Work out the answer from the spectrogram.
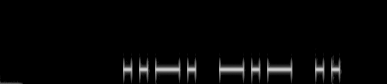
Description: Morse code, heard as a keyed tone, about 15 wpm, 700 Hz. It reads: FKI
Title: USA Call Sign Postfixes - 3 Letters 15wpm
